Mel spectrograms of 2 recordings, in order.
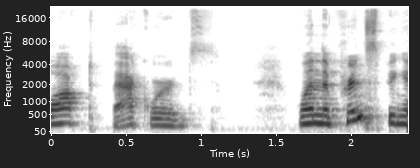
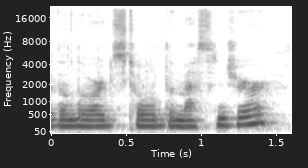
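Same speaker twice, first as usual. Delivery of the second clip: plain reading voice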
